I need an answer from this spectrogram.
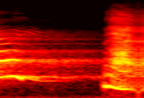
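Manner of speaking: shrill burst of a squealing laugh; high excited laugh. Real, not acted. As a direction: let a giddy squeal of a laugh out. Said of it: "Why am I talking like that?".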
